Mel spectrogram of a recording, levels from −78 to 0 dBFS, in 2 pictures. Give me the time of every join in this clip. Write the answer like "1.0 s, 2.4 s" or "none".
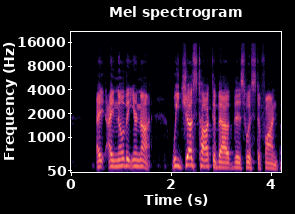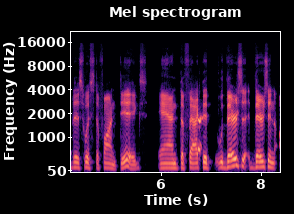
4.2 s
